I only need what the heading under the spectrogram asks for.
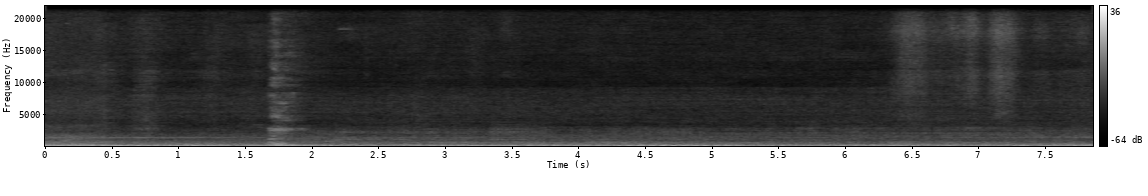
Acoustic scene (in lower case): subway train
